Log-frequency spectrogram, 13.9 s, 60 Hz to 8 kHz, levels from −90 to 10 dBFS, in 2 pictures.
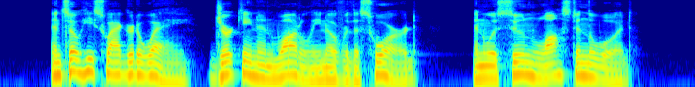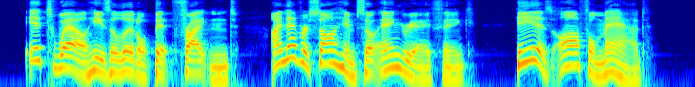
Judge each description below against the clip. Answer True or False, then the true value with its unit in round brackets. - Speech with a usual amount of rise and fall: False (6.8 semitones)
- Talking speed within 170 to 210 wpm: False (160 wpm)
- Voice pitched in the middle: False (115 Hz)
